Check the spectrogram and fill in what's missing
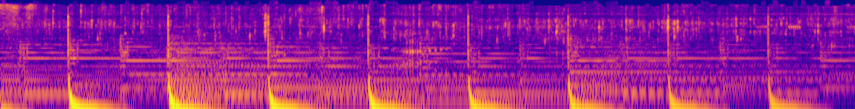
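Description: Water sprays across a papaya farm in rhythmic pulsing bursts about twice a second, carried over a steady mechanical hum.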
